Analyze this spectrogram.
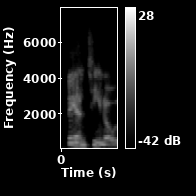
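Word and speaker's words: Manteno: and that is in I hope this I pronounced correctly Mantino Mantino Illinois how do you pronounce that John Mantino that's correct Mantino Illinois okay well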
